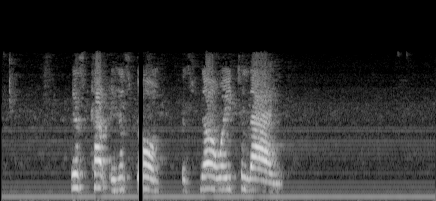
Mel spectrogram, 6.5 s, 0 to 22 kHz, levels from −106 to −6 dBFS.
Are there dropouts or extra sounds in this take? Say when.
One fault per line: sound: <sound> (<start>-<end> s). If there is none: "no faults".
sound: dropout (2.1-2.1 s)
